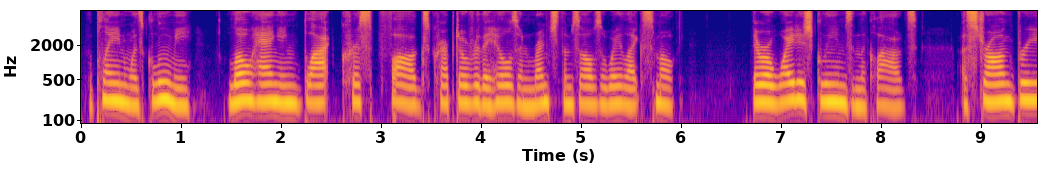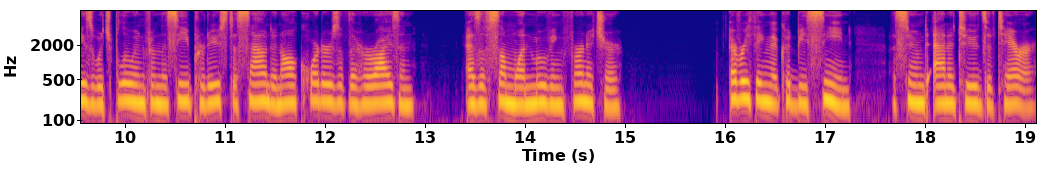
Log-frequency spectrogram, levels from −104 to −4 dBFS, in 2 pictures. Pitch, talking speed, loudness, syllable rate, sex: 195 Hz, 185 wpm, -21 LUFS, 5.8 syllables/s, female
